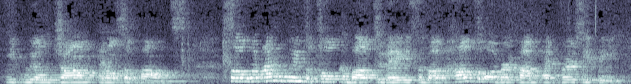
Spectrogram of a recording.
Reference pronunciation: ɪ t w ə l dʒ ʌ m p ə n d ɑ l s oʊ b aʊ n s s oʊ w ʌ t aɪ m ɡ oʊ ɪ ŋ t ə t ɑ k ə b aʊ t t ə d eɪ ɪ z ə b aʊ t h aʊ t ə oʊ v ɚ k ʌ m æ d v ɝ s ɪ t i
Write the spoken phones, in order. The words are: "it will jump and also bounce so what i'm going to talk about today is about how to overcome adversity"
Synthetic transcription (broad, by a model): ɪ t w ə l dʒ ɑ m ə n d ɑ l s oʊ b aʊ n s s oʊ w ʌ t aɪ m ɡ oʊ ɪ ŋ t ə t ɑ k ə b aʊ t t ə d eɪ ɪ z ə b aʊ t h aʊ t ə oʊ v ɚ k ʌ m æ d v ɝ s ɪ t i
